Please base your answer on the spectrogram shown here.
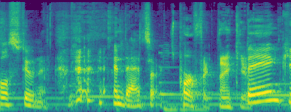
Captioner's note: chuckling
